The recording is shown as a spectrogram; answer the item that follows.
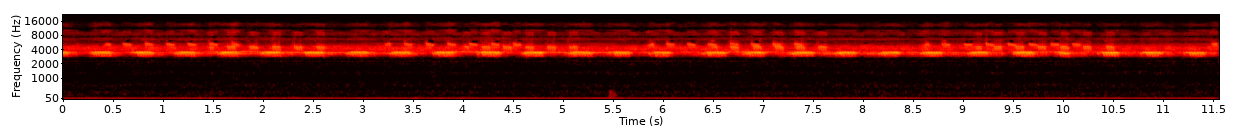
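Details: Crickets with other insects calling in autumn, a continuous piercing tone layered with regular bursts of fast chirping pulses, the rhythm steady and even across the whole stretch, faint low background hum.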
